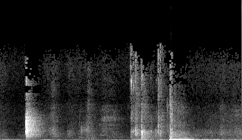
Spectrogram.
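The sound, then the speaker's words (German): A door or window is handled: a sharp knock early on, some rattling clatter, then a heavy thud as it swings shut, with faint room noise throughout. “Macht ihr das hinten mit Tür und Fenster an, so wie ihr mögt?”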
